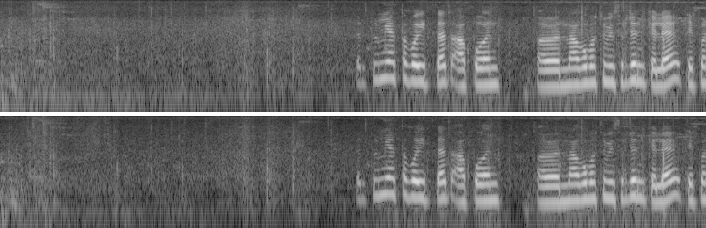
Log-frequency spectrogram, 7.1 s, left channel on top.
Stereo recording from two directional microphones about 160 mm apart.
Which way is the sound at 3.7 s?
10° right (ahead or behind).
